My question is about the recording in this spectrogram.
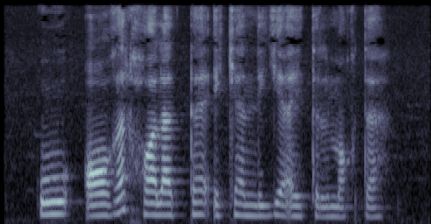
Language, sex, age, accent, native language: Uzbek, male, 18-24, Samarqand, Uzbek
